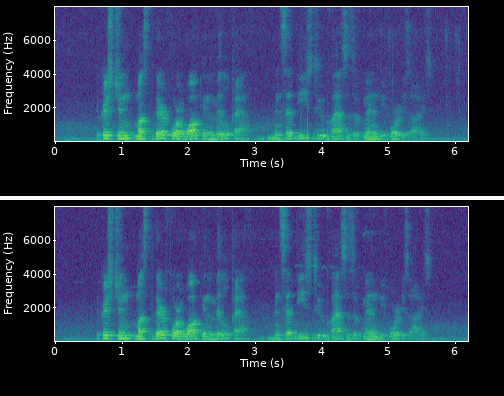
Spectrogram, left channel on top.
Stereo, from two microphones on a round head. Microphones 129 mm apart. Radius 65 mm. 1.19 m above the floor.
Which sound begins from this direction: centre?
A man speaking, at 0.6 s.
